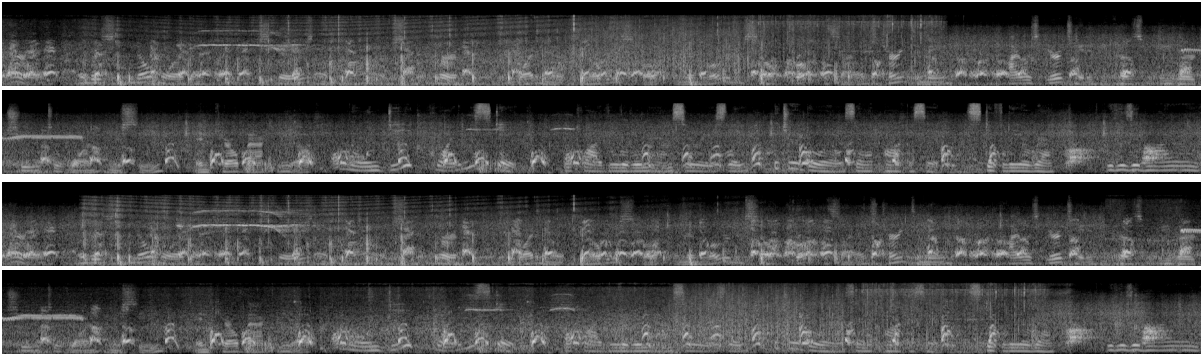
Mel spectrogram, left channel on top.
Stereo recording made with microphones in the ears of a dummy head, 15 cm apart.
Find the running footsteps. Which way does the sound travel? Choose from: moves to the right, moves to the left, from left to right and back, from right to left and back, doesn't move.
moves to the left.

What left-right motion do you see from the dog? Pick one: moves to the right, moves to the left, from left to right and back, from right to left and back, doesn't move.
moves to the right.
